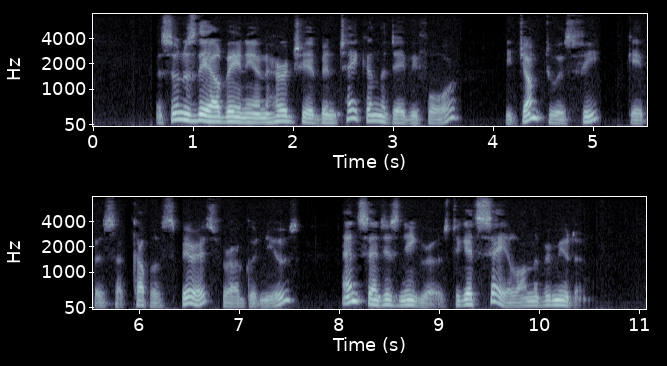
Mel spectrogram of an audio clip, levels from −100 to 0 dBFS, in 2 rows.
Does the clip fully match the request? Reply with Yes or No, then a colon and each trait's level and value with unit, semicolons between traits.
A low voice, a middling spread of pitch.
No: low, 120 Hz; wide, 7.2 semitones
